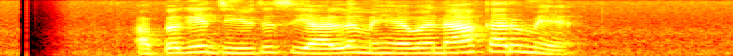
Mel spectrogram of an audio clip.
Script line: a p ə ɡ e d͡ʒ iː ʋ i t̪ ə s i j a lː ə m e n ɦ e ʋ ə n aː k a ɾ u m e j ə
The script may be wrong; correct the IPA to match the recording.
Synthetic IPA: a p ə ɡ e d͡ʒ iː ʋ i t̪ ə s i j a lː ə m e ɦ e ʋ ə n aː k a ɾ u m e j ə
